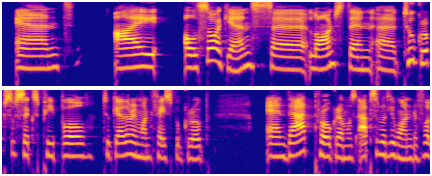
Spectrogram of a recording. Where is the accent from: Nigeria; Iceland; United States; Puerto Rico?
Iceland; Iceland, my home country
